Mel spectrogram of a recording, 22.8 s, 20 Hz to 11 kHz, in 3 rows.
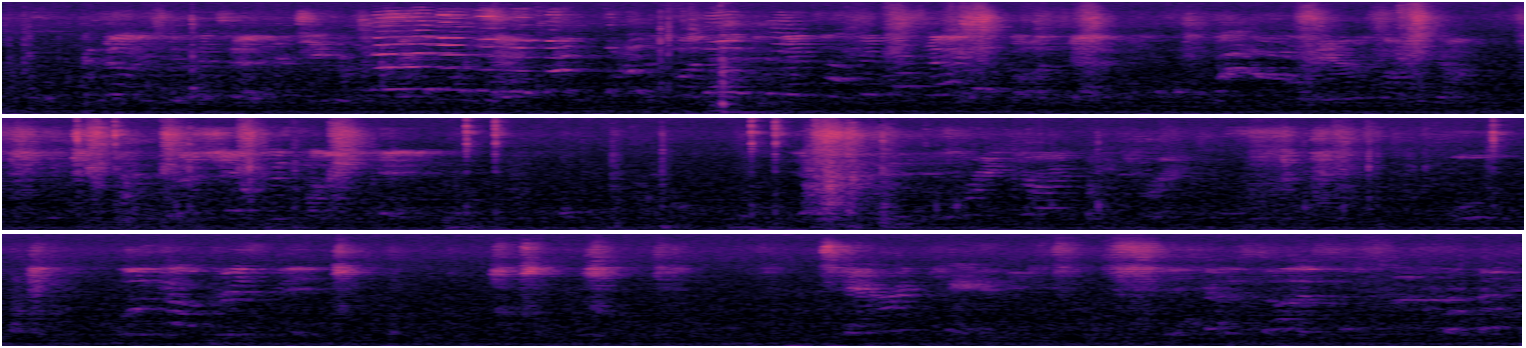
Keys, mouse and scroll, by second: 3.3 g, 8.9 a, 10.1-13.1 right drag, 13.1-16.1 middle drag, 14.5 c.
